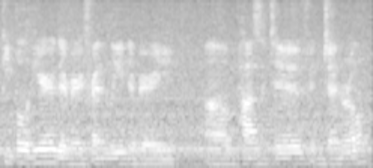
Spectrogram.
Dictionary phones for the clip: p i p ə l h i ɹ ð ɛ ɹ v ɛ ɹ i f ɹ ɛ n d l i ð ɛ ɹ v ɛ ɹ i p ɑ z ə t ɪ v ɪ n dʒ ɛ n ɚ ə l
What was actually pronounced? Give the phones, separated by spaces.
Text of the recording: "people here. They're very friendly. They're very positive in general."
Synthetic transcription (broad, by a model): p i p l h i ɹ ð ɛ ɹ v ɛ ɹ i f ɹ ɛ n d l i ð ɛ ɹ v ɛ ɹ i p ɑ z ə t ɪ v ɪ n dʒ ɛ n ɚ l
